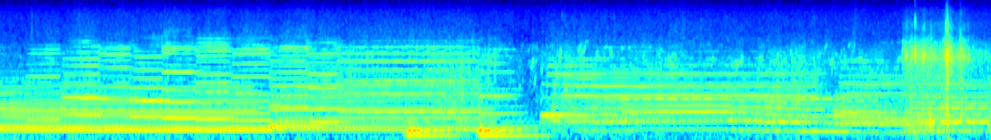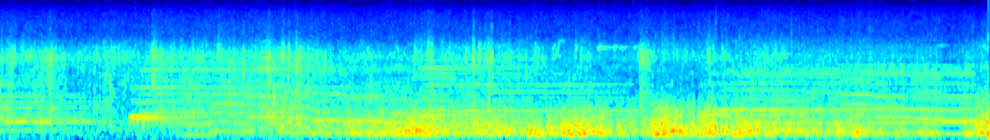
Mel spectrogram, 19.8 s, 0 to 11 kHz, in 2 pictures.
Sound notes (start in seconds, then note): 0.2 mysterious music; 13.0 birds chirping; 13.0 thunder rumbling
